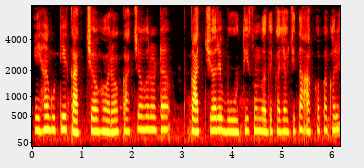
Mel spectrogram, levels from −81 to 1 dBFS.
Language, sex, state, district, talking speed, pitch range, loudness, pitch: Odia, female, Odisha, Khordha, 125 wpm, 215-245 Hz, -18 LUFS, 230 Hz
